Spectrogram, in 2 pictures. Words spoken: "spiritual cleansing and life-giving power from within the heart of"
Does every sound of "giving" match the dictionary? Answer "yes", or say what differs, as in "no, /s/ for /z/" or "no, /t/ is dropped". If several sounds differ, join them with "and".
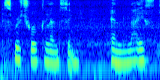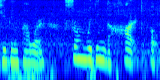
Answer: no, /p/ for /v/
